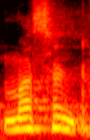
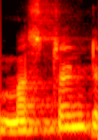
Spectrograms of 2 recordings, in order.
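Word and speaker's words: mustn't: में नोट लगाएंगे तो मसंट हो जाएगा। देखिए इसकी स्पेलिंग में कोई फ़र्क नहीं पड़ता, बट इसके जो प्रोनाउंसिएशन है उसमें फ़र्क पड़ता है। मस्टंट नहीं बोल करके हम बोलेंगे मसंट।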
